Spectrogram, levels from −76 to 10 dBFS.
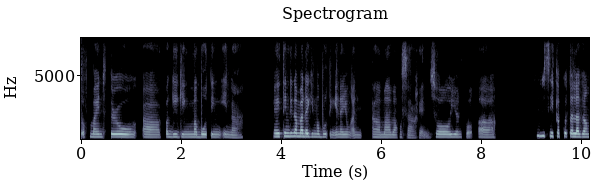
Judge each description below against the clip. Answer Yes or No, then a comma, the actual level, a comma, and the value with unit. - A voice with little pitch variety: Yes, narrow, 2.3 semitones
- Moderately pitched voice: No, high, 205 Hz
